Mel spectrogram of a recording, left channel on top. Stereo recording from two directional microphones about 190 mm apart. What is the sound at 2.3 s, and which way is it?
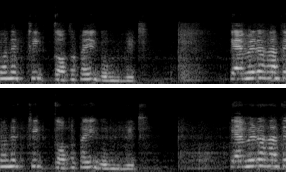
Speech, 15° left (ahead or behind).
